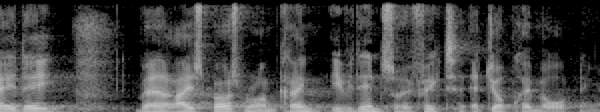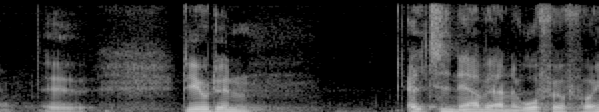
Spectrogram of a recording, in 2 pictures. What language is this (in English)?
Danish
